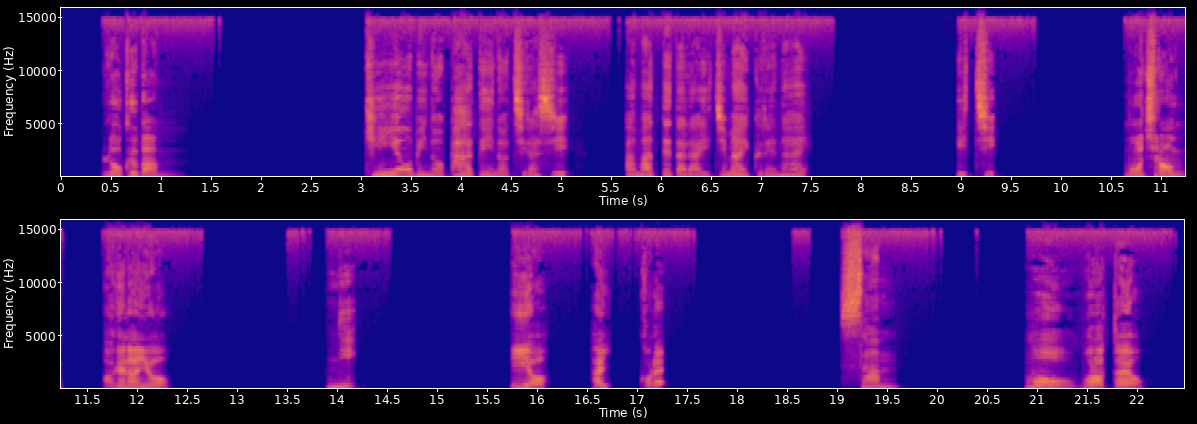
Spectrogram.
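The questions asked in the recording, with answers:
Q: 金曜日のパーティーのチラシ、余ってたら1枚くれない?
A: 2: いいよ、はい、これ。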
